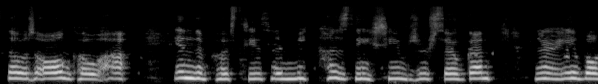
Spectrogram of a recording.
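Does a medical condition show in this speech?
Yes: ALS.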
